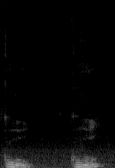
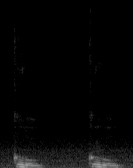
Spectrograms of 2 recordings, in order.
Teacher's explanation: keeping those L's at the front of your mouth definitely helps.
